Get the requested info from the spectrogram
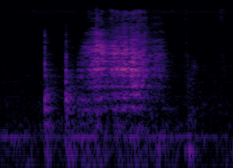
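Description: Two light taps as a red sheet is set down on a black board, then a soft rubbing swish lasting about a second as the sheet is slid and smoothed flat with the hands.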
